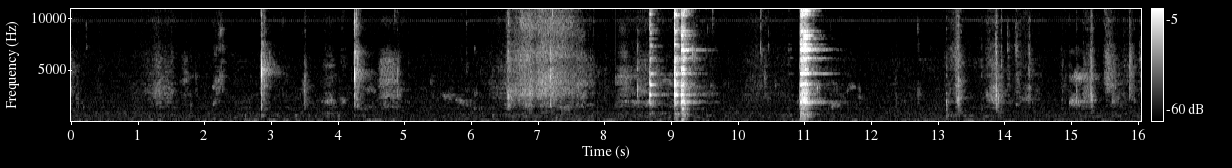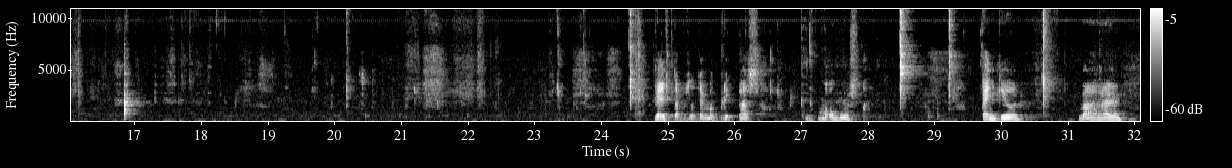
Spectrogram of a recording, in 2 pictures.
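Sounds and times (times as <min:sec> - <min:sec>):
tableware clinking: 0:08.7 - 0:09.5, 0:10.9 - 0:11.4.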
